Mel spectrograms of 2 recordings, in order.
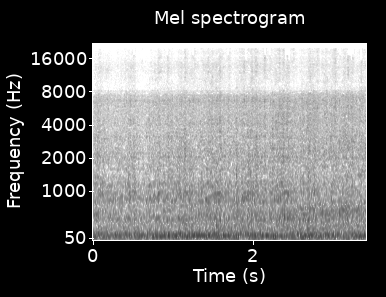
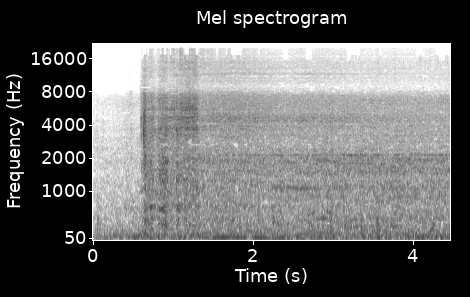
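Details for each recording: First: Suzuki SX4 petrol engine after sitting parked three to four months: starts only with long cranking, then a rough, stumbling idle misfire and won't rev. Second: Suzuki SX4 petrol/CNG car that long-cranked, misfired and wouldn't rev on petrol after sitting 3–4 months; fixed with new fuel pump, cleaned tank, throttle body and spark plugs: quick crank, catches first try into smooth steady idle.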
